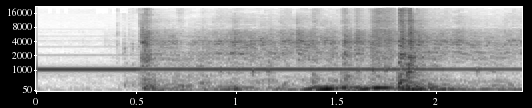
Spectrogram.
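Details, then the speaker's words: Long-stored Camaro project, new battery, timing just set, starting fluid used; cranks with uneven catches that almost take then fall back, won't start; owner suspects ignition timing still wrong and notes sticky gas pedal; fuel pump connector unfinished. "Almost. My gas pedal is sticky. I don't like that. And I'm not 100% convinced on the timing being right either, so I'm going to have to check that once more."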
